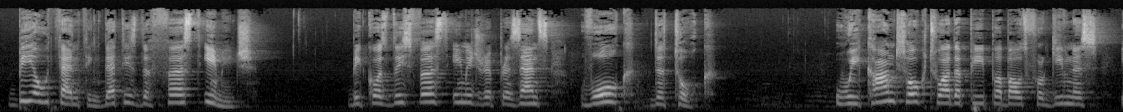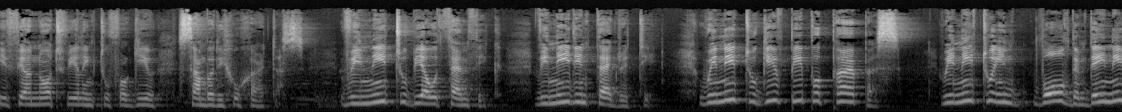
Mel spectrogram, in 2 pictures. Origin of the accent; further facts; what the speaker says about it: Serbia; now in United Kingdom; I could now sit and ask and think why this call came after 21 years since we came from Serbia to UK.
